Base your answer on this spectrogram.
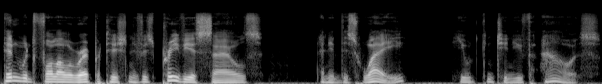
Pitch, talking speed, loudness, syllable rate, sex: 110 Hz, 180 wpm, -18 LUFS, 5.0 syllables/s, male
